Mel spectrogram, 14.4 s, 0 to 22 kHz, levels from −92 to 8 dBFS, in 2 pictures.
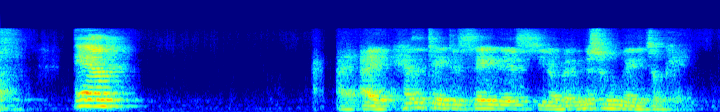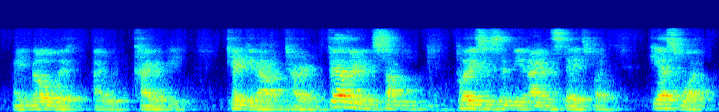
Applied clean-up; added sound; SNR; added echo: neural separator model SepFormer DNS4.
